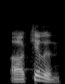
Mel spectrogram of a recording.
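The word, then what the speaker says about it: Qilin: Killin, sorry, it's spelled Quillin, but it's Killin, right?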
